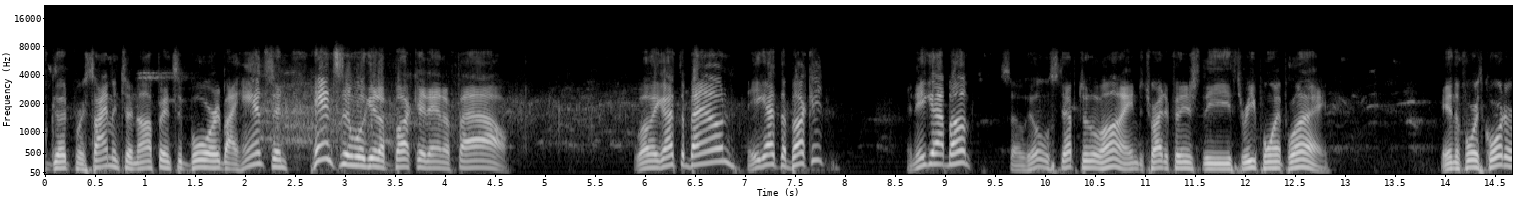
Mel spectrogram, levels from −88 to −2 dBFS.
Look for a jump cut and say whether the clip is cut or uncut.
uncut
